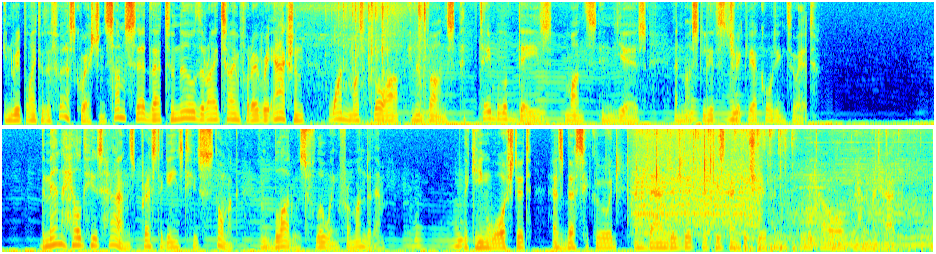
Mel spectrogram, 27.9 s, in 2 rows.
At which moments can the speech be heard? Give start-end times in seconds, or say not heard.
0.0-12.2, 14.6-19.8, 20.9-27.9.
